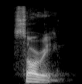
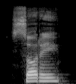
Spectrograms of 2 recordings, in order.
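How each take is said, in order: First: Untrilled r in "sorry"; English-like R. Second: "sorry" with a lightly tapped, rolled r; slightly rolled R. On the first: Teacher repeating the second variant, English-like r in "sorry". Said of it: "cu un R puțin asemănător cu cel din limba engleză". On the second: Teacher repeating the first variant, rolled r in "sorry". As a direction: give "sorry" a little roll on the r. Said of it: "sorry cu un R puțin rostogolit". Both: Shown as a demonstration.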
